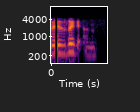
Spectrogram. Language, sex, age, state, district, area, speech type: Kashmiri, female, 18-30, Jammu and Kashmir, Bandipora, rural, conversation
